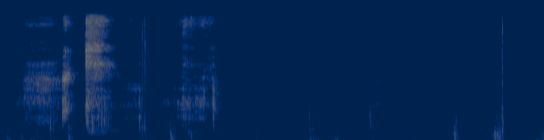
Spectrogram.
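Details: Sneezing: two sharp, explosive sneeze bursts, followed by a few faint sniffs and breaths in a quiet room.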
